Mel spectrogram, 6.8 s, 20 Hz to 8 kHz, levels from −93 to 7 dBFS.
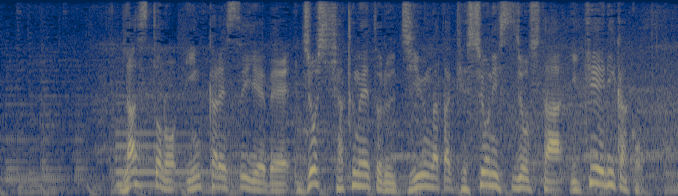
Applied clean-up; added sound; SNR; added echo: none; Guitar; 13 dB; none.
